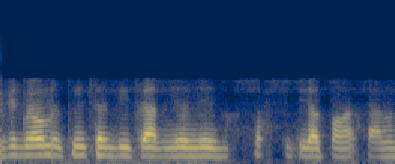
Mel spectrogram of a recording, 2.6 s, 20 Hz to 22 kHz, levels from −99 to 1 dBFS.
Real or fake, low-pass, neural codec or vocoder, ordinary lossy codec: fake; 3.6 kHz; codec, 16 kHz in and 24 kHz out, 0.6 kbps, FocalCodec, streaming, 2048 codes; none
